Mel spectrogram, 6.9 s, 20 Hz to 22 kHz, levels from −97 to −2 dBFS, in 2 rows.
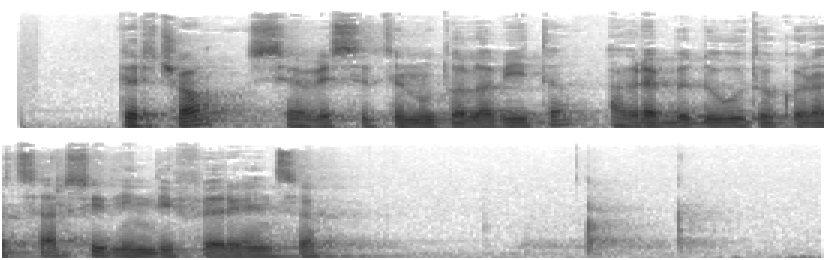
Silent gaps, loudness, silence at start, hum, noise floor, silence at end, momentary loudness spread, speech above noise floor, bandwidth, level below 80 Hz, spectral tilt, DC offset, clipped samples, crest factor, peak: none; -26 LUFS; 0.5 s; none; -60 dBFS; 0.6 s; 10 LU; 35 dB; 15.5 kHz; -56 dBFS; -5.5 dB/octave; under 0.1%; under 0.1%; 20 dB; -8 dBFS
